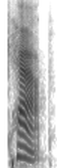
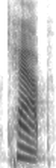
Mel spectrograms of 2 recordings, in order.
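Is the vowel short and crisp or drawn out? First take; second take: drawn out; drawn out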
